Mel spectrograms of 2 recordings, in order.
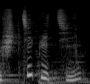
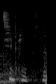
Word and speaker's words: Ktipiti: Le shtipiti. Je viens d'apprendre la prononciation, avant je disais tipiki ou tipiki, enfin bref.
